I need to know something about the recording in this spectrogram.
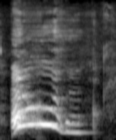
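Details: Lolo, a pet Alaskan Malamute indoors at home, gives one drawn-out howl of about a second and a half. It starts with a sharp rise, holds a steady pitch, then slides lower and fades out. A person talks just before and after.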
